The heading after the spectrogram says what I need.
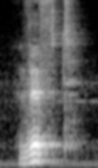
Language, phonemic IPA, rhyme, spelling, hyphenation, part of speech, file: Dutch, /ʋʏft/, -ʏft, wuft, wuft, adjective, Nl-wuft.ogg
- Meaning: 1. frivolous, unserious, playful 2. capricious, whimsical 3. indulgent, sensuous 4. wandering, itinerant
